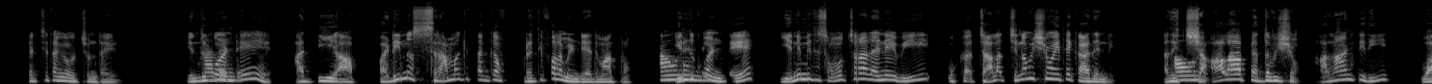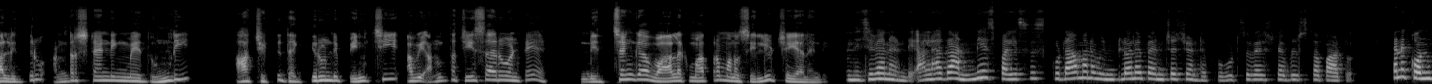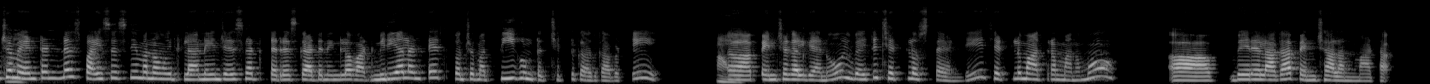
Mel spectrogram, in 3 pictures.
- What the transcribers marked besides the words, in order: stressed: "చాలా పెద్ద విషయం"; other background noise; in English: "అండర్‌స్టాడింగ్"; stressed: "నిజంగా"; in English: "సెల్యూట్"; in English: "స్పైసెస్"; in English: "ఫ్రూట్స్, వెజిటబుల్స్‌తో"; in English: "స్పైసెస్‌ని"; in English: "టెర్రెస్ గార్డెనింగ్‌లో"
- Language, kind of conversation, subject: Telugu, podcast, హాబీలు మీ ఒత్తిడిని తగ్గించడంలో ఎలా సహాయపడతాయి?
